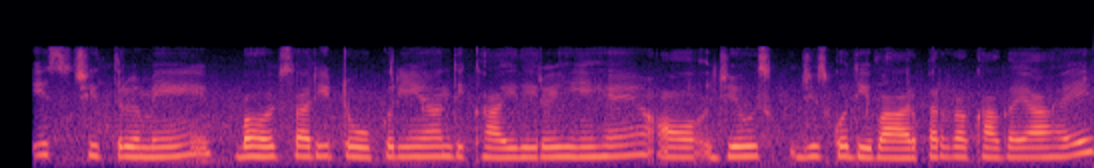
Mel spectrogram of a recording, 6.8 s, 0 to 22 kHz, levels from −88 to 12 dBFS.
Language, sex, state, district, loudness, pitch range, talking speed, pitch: Hindi, female, Maharashtra, Sindhudurg, -19 LUFS, 195-205 Hz, 160 wpm, 200 Hz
